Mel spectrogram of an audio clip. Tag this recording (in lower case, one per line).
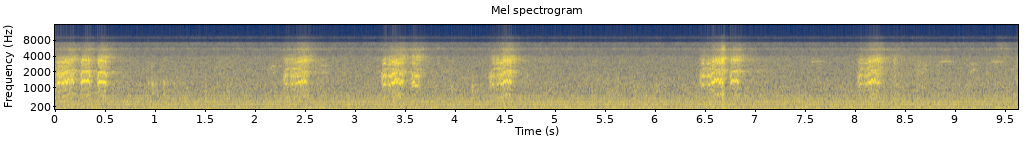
owl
